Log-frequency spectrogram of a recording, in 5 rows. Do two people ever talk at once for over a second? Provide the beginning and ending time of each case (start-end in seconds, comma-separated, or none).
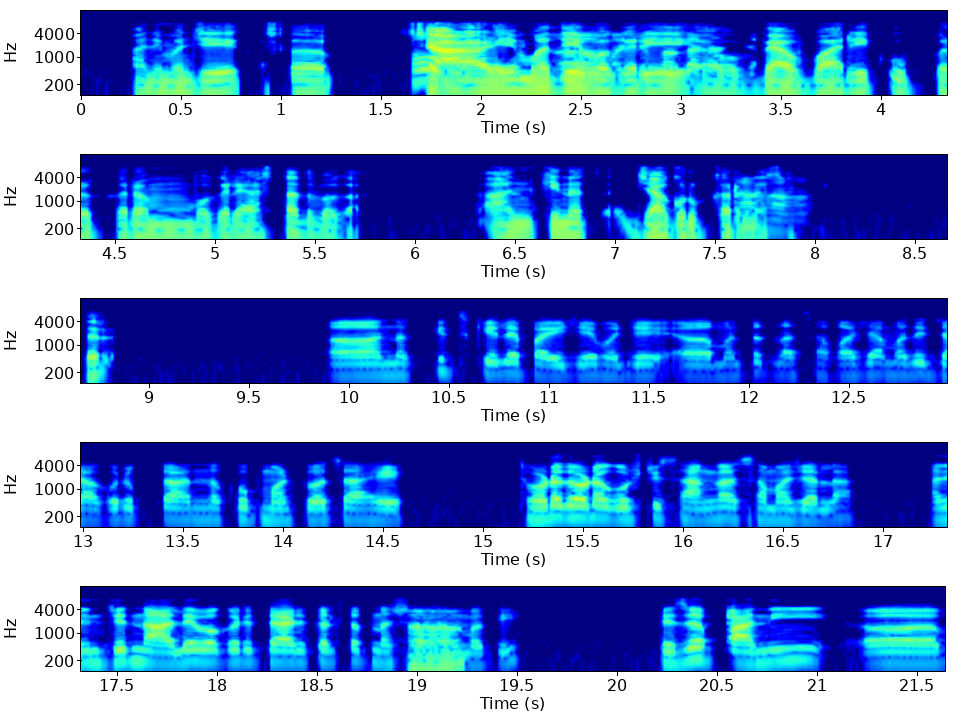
1.7-3.2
